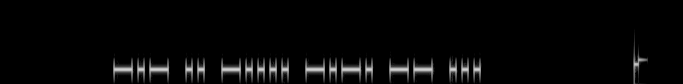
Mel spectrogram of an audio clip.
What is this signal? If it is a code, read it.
Morse code, heard as a keyed tone, about 20 wpm, 700 Hz. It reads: KI6CMS
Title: USA Call Signs - 6 Characters - 3x Character Spacing - 20wpm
